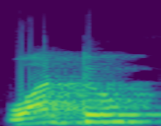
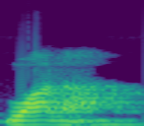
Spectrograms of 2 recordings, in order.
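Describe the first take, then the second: First: Want to is said in full. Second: Want to is reduced to wanna.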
